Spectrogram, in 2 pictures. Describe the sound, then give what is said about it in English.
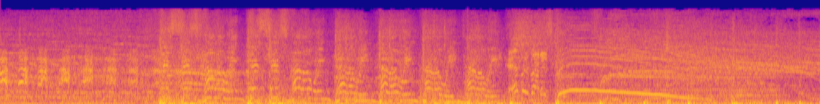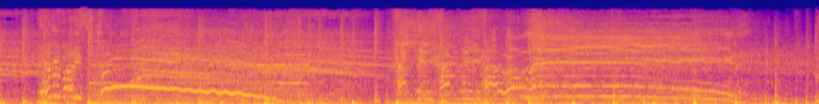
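A crowd of people screams and shrieks together in a Halloween scream-along for about twenty seconds, many overlapping voices sliding up and down in pitch, loud and continuous, with bits of laughter mixed in. “And now, to end our ghostly gathering, we invite you to partake in our favorite Halloween tradition, the scream-along.”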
